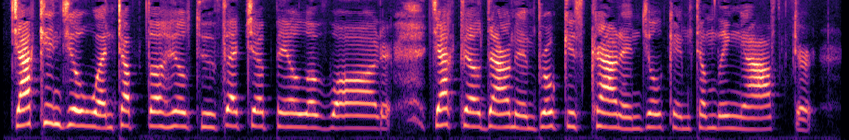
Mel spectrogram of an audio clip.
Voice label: Rhyme, Nursery rhyme, speaking, child, girl; Jack Jill; Talking; Voice Box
